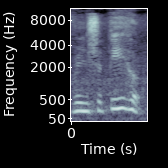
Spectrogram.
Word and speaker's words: विंशतिः: पंच, षट, सप्त, अष्ट, नवदश, एकादश, द्वादश, त्रयोदश, चतुर्दश, पंचदश, षोडश, सप्तदश, अष्टादश, नवदश, विंशतिः। इसका प्रोनाउंसिएशन याद रखिए, विंशतिः।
